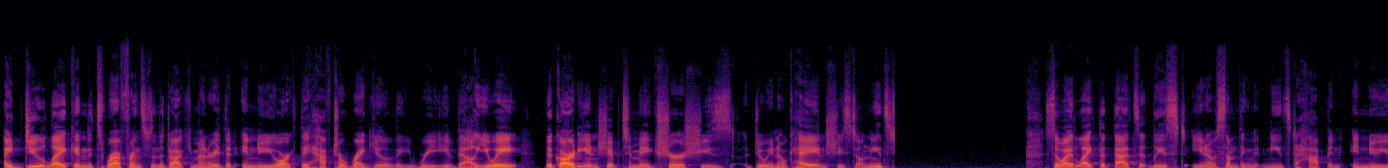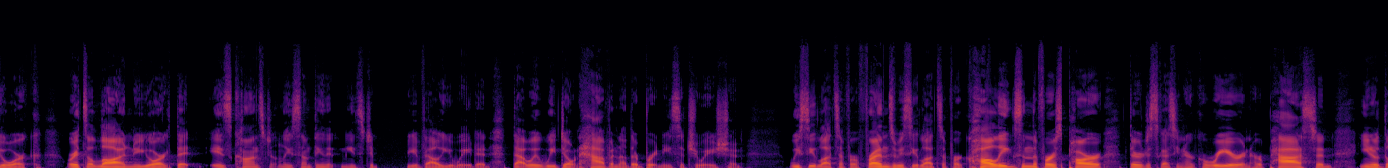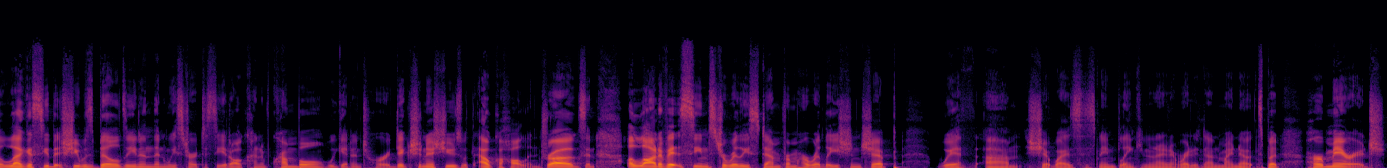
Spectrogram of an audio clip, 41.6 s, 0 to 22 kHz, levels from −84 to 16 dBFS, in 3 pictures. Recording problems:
audio cutting out; at 9 s for 1.5 s and at 18 s

